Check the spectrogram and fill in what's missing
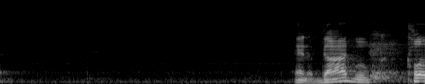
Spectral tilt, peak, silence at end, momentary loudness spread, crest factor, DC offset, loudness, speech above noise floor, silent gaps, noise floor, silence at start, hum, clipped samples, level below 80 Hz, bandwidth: -7.5 dB/octave; -10 dBFS; 0 s; 12 LU; 20 dB; under 0.1%; -28 LUFS; 35 dB; none; -61 dBFS; 0 s; none; under 0.1%; -54 dBFS; 7.6 kHz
